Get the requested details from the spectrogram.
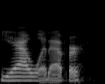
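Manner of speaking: dismissive sarcastic tone. Reading out the sarcasm ball's answer to a question: sarcastic answer. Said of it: "Sarcasm ball said".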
